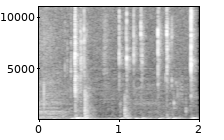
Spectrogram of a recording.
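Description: Computer keyboard typing: quick, irregular key clicks starting about half a second in, as a short phrase is typed.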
